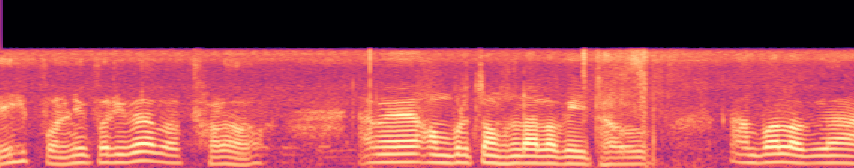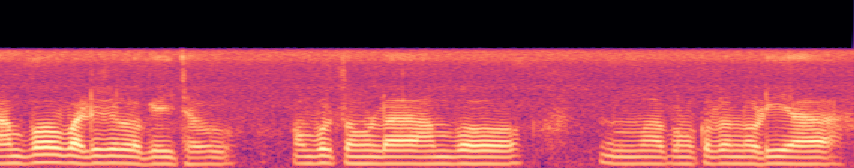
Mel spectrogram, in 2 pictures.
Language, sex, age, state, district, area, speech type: Odia, male, 30-45, Odisha, Jagatsinghpur, urban, spontaneous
